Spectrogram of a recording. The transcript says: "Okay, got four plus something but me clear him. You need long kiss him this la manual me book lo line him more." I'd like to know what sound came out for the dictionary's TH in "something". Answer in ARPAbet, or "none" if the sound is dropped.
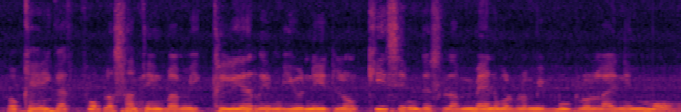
T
